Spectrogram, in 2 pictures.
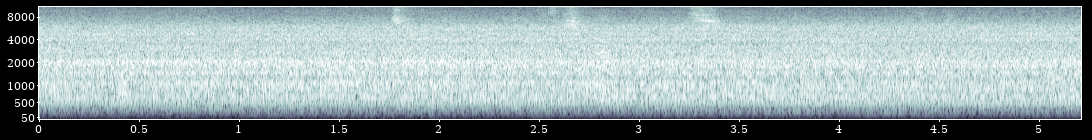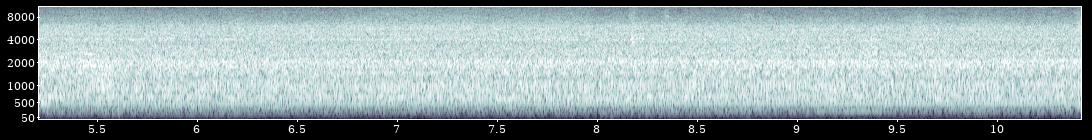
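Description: A small boat's engine running steadily while under way, a constant hum of fixed pitch over a rushing noise, heard from on board.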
